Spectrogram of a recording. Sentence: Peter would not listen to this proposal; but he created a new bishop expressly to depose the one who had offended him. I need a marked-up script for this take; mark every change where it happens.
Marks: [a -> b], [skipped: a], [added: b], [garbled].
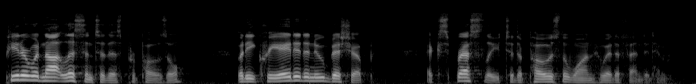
Peter would not listen to this proposal; but he created a new bishop expressly to depose the one who had offended him.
